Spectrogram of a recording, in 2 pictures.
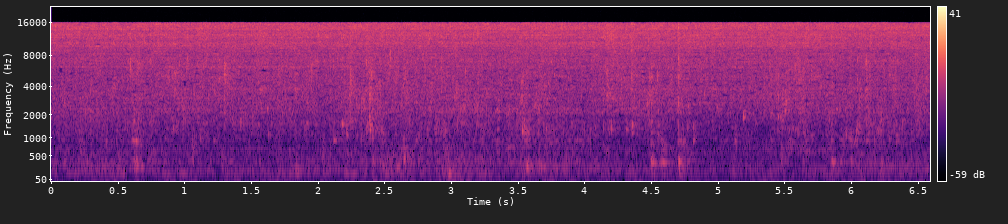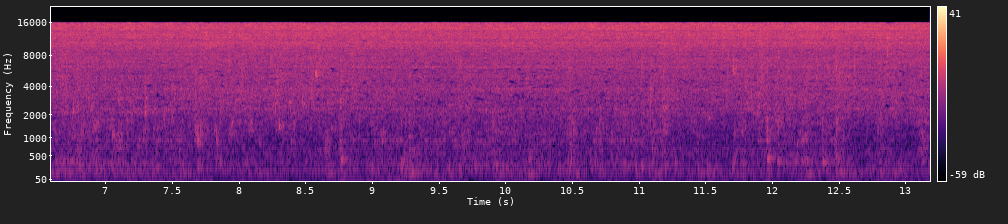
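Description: Kitchen faucet running steadily into a bowl of water in a stainless steel sink, with small splashes and ticks as crappie fillets are rinsed and rubbed clean by hand under the stream.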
